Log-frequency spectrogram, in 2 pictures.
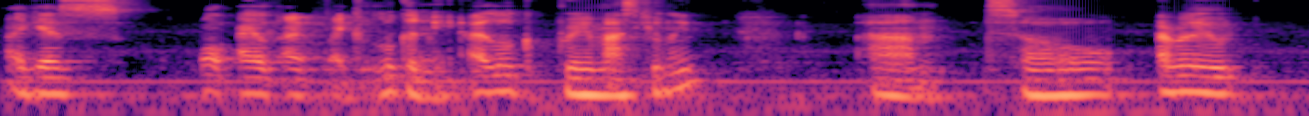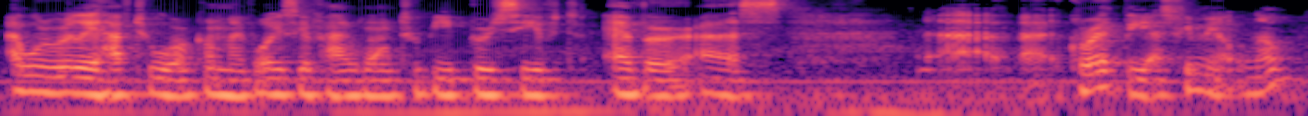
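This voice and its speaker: A woman's voice: rumbling low, gravelly. Hesitant young woman, Mexican accent. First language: Spanish. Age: young adult. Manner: hesitant, halting, frequent restarts and fillers. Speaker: vlogger. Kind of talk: reflective personal vlog monologue. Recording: steady background noise.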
